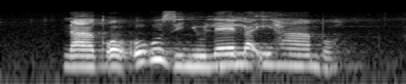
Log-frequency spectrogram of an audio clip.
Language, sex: Xhosa, female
